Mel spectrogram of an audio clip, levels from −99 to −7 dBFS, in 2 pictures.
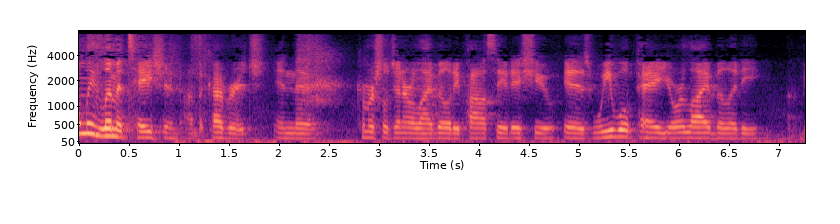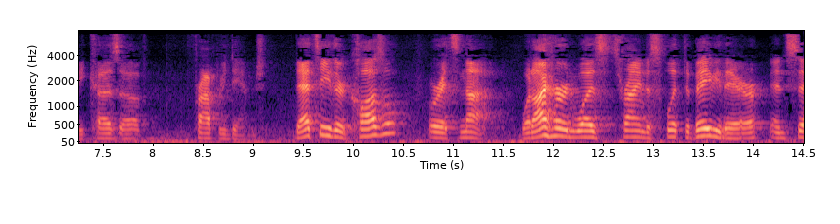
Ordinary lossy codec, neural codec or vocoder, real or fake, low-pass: MP3, 32 kbps; codec, 16 kHz, 0.9 kbps, LongCat-Audio-Codec; fake; 7.2 kHz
